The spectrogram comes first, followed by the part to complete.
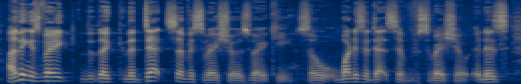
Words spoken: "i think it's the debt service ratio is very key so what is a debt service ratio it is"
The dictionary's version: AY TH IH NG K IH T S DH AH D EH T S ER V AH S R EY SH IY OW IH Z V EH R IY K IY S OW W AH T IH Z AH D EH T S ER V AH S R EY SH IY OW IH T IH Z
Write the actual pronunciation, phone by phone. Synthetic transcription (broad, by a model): AY TH IH NG K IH T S DH AH D EH T S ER V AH S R EY SH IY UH IH Z V EH R IY K IY S OW W AH T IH Z AH D EH T S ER V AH S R EY SH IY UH IH T IH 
